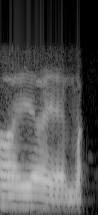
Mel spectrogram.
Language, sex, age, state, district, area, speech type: Goan Konkani, male, 45-60, Goa, Tiswadi, rural, conversation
